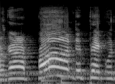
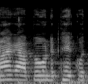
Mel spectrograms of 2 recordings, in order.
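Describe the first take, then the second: First: It is said in a put-on Skeletor-style voice. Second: It is said in an ordinary speaking voice.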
